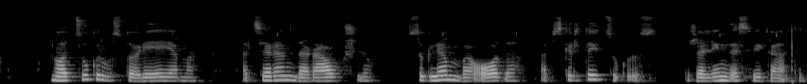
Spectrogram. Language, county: Lithuanian, Panevėžys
